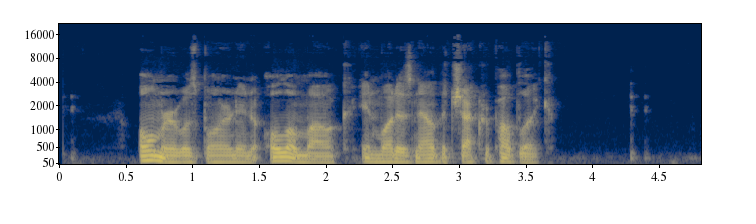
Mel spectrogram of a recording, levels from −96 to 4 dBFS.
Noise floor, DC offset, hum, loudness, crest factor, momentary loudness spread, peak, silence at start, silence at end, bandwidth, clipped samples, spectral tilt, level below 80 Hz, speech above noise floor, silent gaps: -62 dBFS; under 0.1%; none; -21 LUFS; 20 dB; 9 LU; -2 dBFS; 0.6 s; 1.15 s; 12 kHz; under 0.1%; -7 dB/octave; -48 dBFS; 43 dB; none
